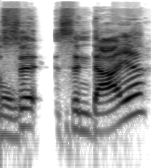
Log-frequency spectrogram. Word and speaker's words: Zendaya: don't die zendaya for Spartan and for all Sandhya is how you pronounce her name yeah she's uh she wasn't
